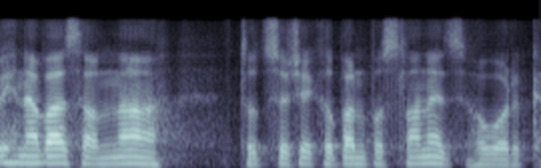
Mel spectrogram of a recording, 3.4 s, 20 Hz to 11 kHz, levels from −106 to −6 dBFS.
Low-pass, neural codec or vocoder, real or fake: 7.2 kHz; codec, 16 kHz, 0.3 kbps, FocalCodec; fake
